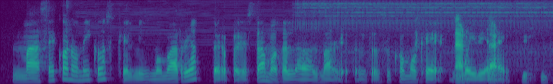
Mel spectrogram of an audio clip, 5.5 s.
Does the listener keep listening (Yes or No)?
No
